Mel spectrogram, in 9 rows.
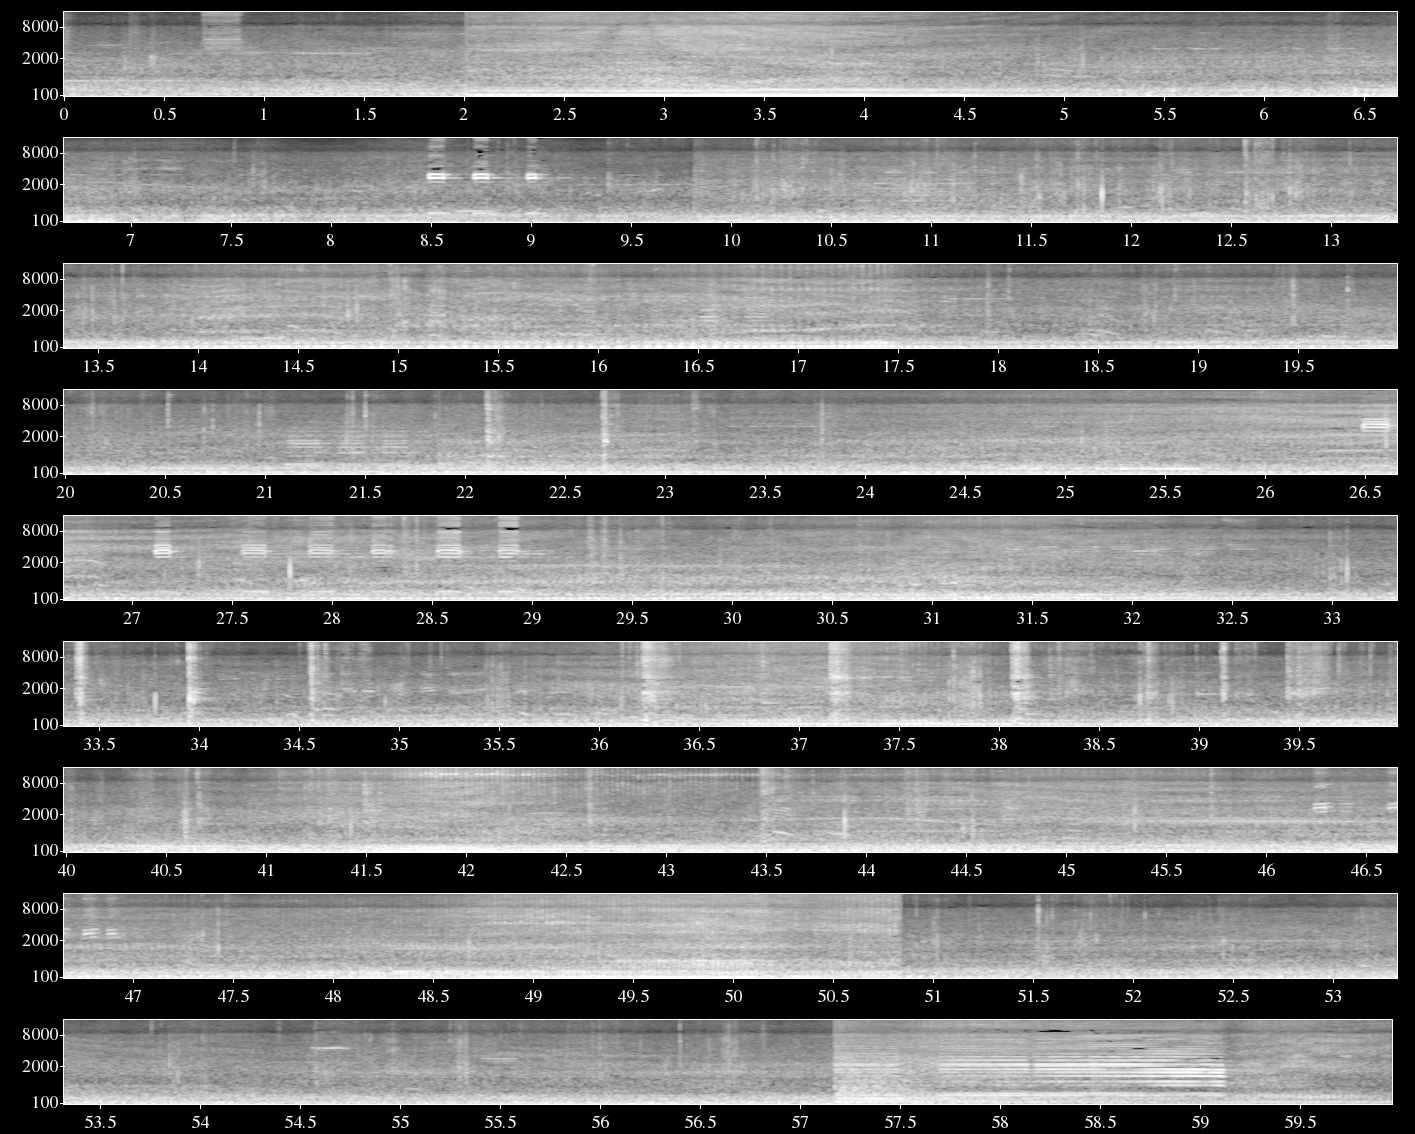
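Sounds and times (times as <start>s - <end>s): road traffic rumble: 0.0s - 59.9s
vehicle engines droning: 0.0s - 59.9s
vehicle horn beeping: 8.5s - 9.2s, 46.2s - 47.0s, 57.2s - 59.7s.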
